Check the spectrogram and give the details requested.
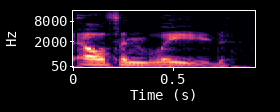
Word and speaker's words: Elfen Lied: li e d so it's spelled like Elfen Lied but it's pronounced elfin lead but yeah it's e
